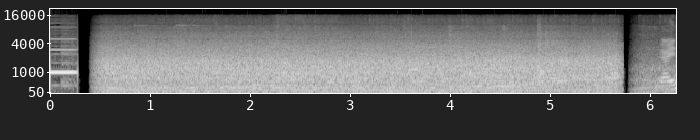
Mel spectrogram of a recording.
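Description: A steady test tone from a colour-bar screen cuts off just after the start. A moment later a loud, even rushing noise begins, runs for about five seconds and stops abruptly.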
